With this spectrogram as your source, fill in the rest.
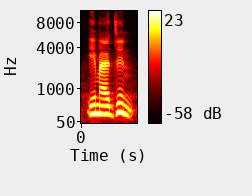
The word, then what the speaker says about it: imagine: 8th one, imagine, im-ag-in, 3 syllables.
